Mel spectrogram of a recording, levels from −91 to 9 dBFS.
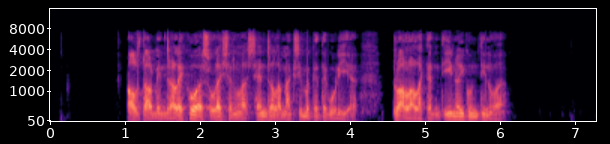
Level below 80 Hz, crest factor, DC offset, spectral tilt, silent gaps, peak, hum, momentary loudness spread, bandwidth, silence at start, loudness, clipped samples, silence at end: -50 dBFS; 20 dB; under 0.1%; -4.5 dB/octave; 4.46-4.55 s; -2 dBFS; none; 13 LU; 7.8 kHz; 1 s; -20 LUFS; under 0.1%; 1.25 s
